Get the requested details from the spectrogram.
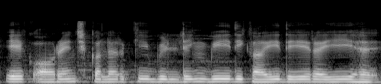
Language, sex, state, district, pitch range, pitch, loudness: Hindi, male, Maharashtra, Pune, 120-125 Hz, 120 Hz, -15 LUFS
